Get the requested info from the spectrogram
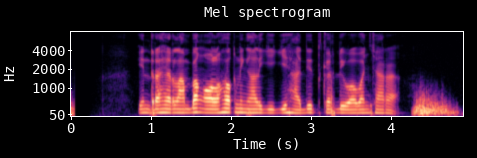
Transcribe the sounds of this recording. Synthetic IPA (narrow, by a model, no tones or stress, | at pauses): ʔint̪əɾaɦɪrlambaŋɔlɔɦɔk̚niŋaliɡiɡiɦadɪt̪̚kərdiwawaɲt͡ʃaɾa̰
